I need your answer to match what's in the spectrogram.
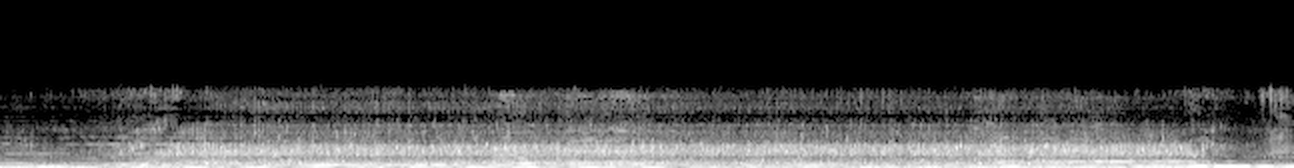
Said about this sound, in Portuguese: Conecte-se com o som da água, com o fluir das águas.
